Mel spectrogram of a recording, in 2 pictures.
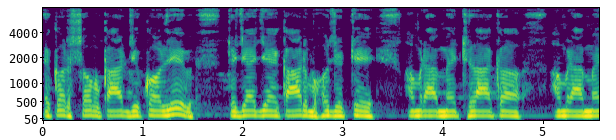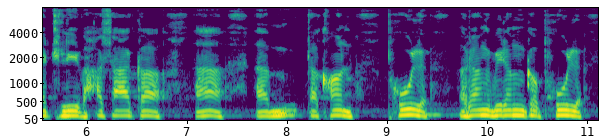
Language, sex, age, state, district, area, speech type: Maithili, male, 60+, Bihar, Darbhanga, rural, spontaneous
